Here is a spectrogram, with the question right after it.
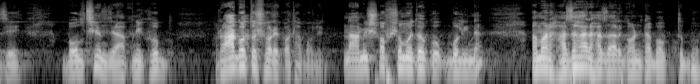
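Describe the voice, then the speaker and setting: This man speaks at a medium pitch in a bright, sharp tone, with lively intonation and big swings in loudness. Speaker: religious leader. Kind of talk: answering a question, speech-like explanation. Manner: loud, forceful; sharp, stern tone.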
